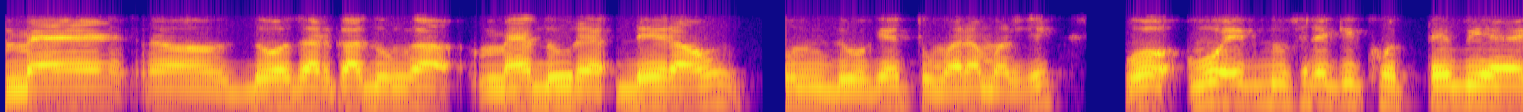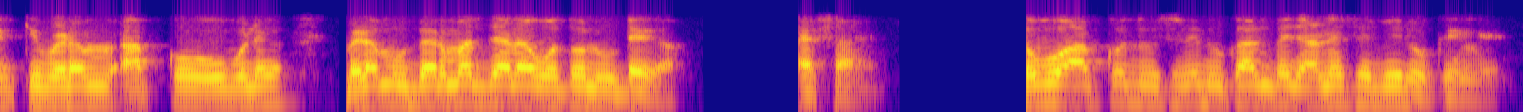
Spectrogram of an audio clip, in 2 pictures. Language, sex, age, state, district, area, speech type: Gujarati, male, 30-45, Gujarat, Narmada, urban, conversation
